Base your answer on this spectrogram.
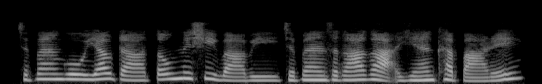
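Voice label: Myanmar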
